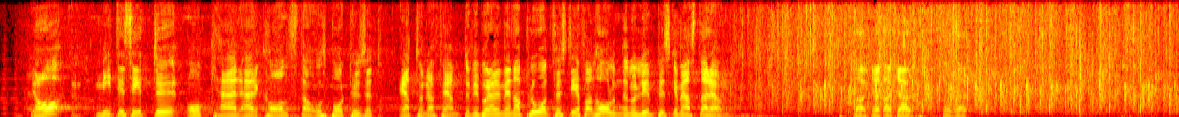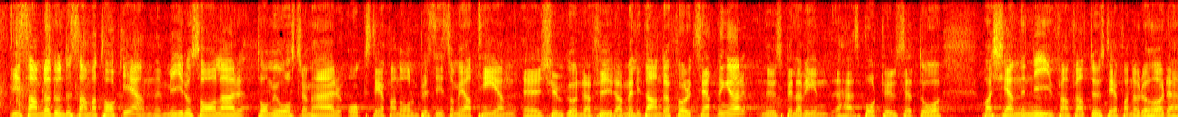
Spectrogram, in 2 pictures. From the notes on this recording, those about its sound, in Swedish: Inspelning inför publik i samband med friidrottsgalan i Karlstad.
